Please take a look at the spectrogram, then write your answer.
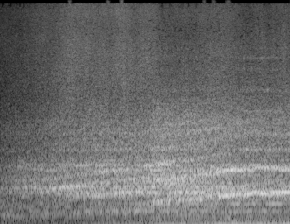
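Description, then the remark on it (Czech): A filtration-ventilation unit in a shelter, filling a quarter of the room and cleaning incoming air of chemical, biological and radioactive particles, is driven by hand with a large crank. It whirs steadily, its broad rushing drone swelling over the first two seconds, then holding loud with a low hum and a faint whining tone rising in pitch. “Tady je filtroventilační zařízení, které slouží k očištění dovnitř proudícího vzduchu od chemických, biologických a radioaktivních částic.”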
